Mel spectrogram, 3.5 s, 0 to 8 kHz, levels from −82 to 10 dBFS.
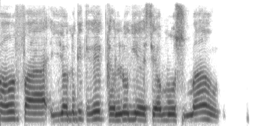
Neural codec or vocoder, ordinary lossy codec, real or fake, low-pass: codec, 16 kHz, 8 kbps, FunCodec, trained on Chinese and English, 25 frames a second; none; fake; 7.2 kHz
